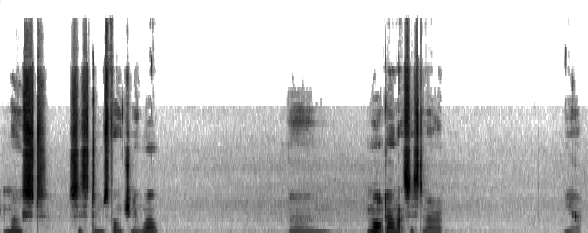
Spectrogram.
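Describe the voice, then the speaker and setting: A man's voice: on the low side, level tone, takes it slowly, long pauses, a little mellow, a little hiss or hum. A man playing a mild, methodical robot-testing technician in an ASMR roleplay, muttering hesitantly and matter-of-factly to himself. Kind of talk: soft-paced ASMR roleplay monologue.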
